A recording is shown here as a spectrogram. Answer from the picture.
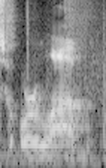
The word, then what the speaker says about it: Orlob: My name's Chris Orlob. So last name is spelled O-R-L-O-B as in boy.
